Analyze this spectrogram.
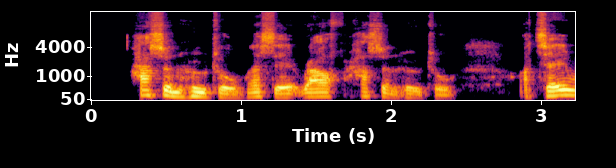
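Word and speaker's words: Hasenhüttl: all about ralph hassan talked has had you pronounced his name hassan hootool that's it i tell you what he could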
